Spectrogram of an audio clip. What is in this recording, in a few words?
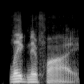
"lignify", American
